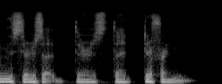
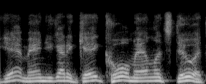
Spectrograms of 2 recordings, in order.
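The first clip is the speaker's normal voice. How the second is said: higher, louder, keen; eager yes; 5 semitones higher, 4 dB louder than usual. Retold or imitated. Youngstown friends accepting a gig call, eager. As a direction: jump right at the offer. Eager musicians' reply quoted.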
